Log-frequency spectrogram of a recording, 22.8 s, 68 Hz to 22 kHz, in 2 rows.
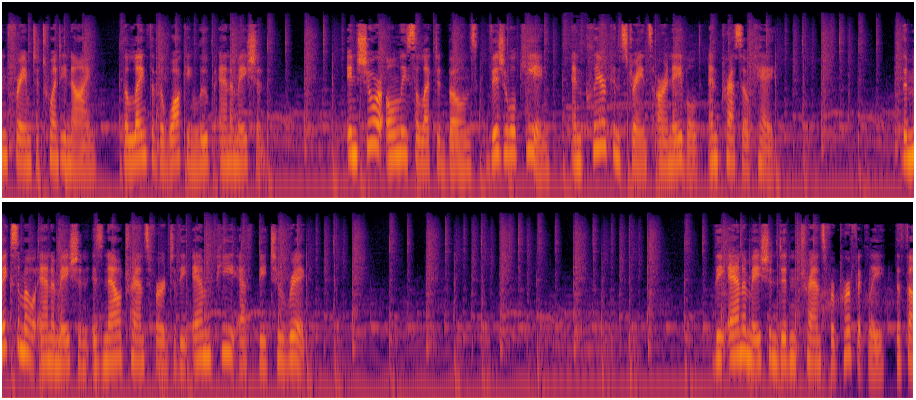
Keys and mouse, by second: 13.8 space, 15.0 space, 15.7 drag, 16.0-17.1 drag, 18.2-18.7 shift+middle drag, 19.9 click, 20.7 KP_Decimal, 22.6 middle click.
